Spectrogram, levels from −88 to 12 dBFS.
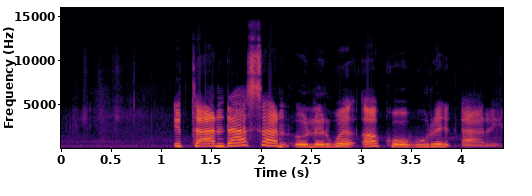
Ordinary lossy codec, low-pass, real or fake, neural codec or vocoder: none; 14.4 kHz; real; none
